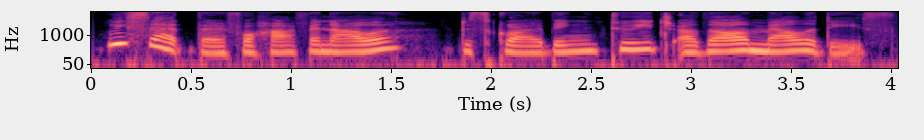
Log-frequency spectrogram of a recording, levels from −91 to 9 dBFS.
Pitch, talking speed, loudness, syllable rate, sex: 205 Hz, 195 wpm, -17 LUFS, 5.2 syllables/s, female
